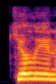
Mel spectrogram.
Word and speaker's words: Gillian: no you are live Gillian is pronounced with a soft G it's oh is it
